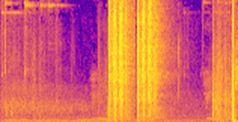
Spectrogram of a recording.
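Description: Rapid bursts of automatic gunfire in the Warzone video game, two close volleys in the middle and another near the end, loud over a steady background hum.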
